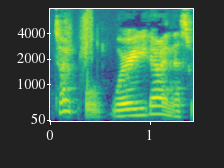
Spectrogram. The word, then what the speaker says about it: Taupō: You can just say taupō.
